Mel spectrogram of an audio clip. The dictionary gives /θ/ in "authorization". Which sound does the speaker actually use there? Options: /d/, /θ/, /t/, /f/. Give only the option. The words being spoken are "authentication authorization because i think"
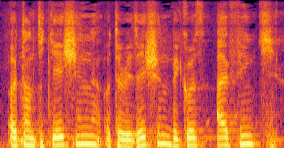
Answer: /t/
